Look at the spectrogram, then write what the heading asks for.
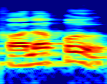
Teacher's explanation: یہاں ہم وقف کریں گے تو قلقلہ کریں گے، خلق، آواز دوہری آنی چاہیے قاف کی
